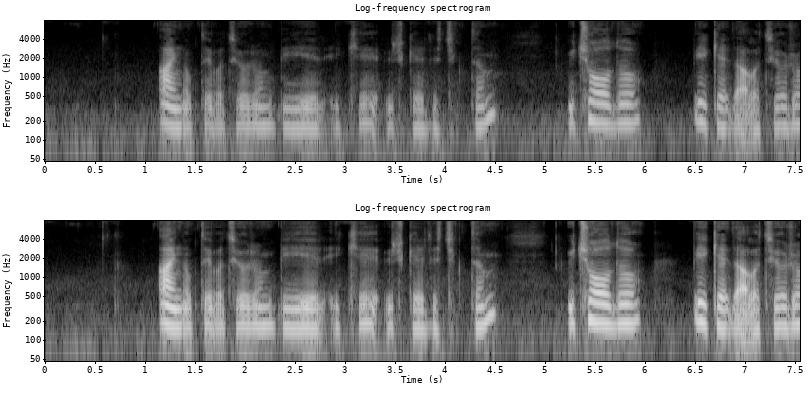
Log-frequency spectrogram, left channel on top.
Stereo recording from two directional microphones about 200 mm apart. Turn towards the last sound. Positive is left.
turn(degrees=-30)  # may be behind; listen again after turning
